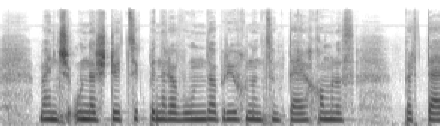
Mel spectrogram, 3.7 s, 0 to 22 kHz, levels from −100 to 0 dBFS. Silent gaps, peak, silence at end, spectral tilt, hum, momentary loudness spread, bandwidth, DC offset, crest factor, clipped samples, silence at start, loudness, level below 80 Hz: none; -12 dBFS; 0 s; -3.5 dB/octave; none; 13 LU; 15.5 kHz; under 0.1%; 20 dB; under 0.1%; 0 s; -31 LUFS; -62 dBFS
